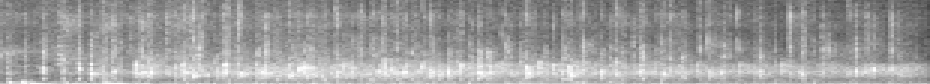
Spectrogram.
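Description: Audience applauding: a dense patter of many hands clapping that sets in about half a second in and eases slightly toward the end. A short low thump at the very start.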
